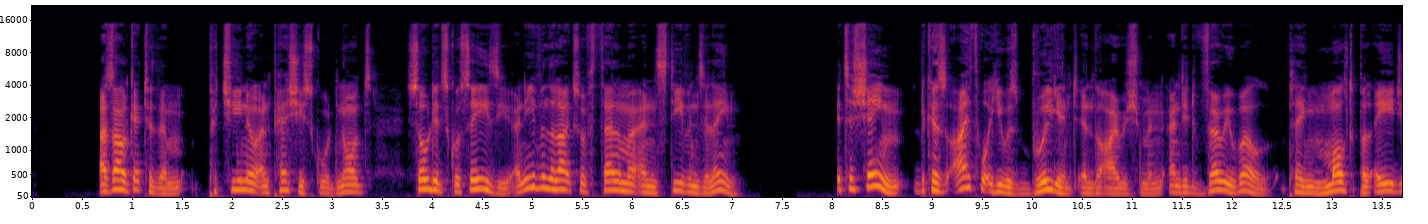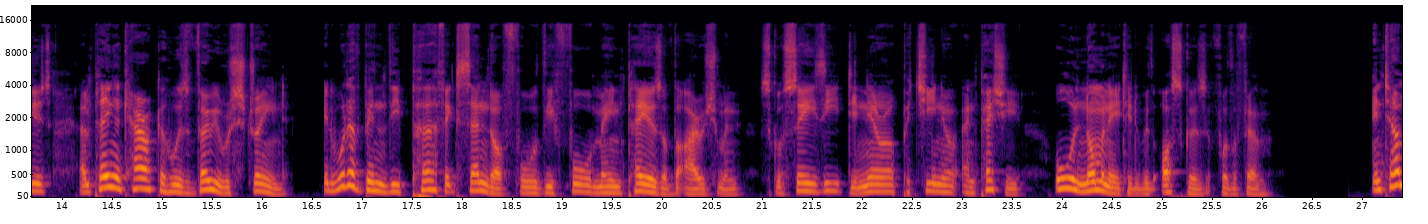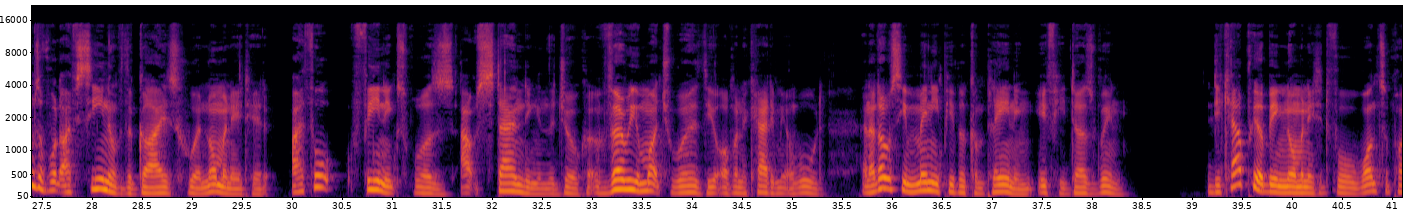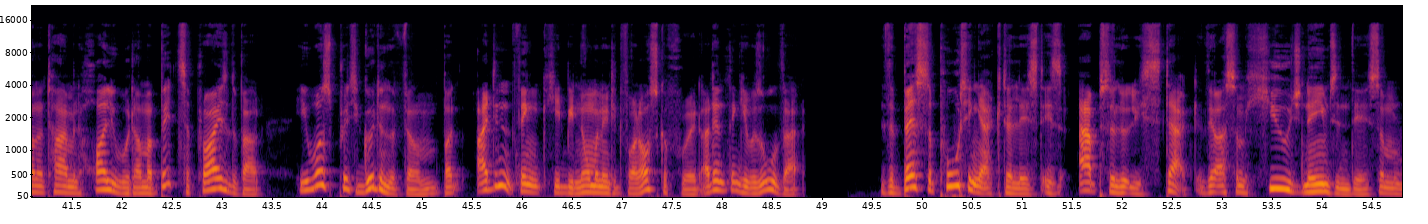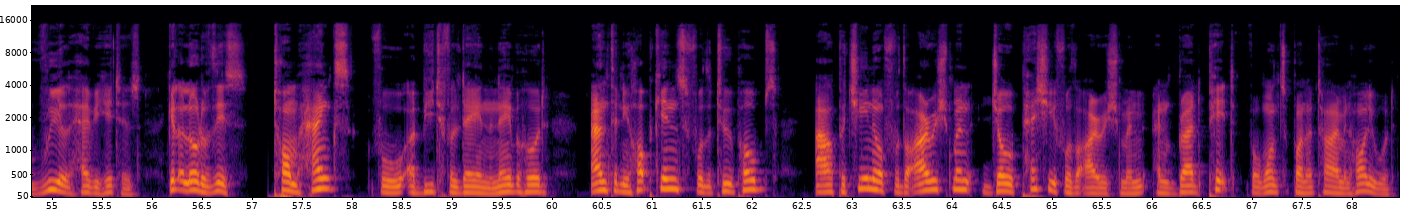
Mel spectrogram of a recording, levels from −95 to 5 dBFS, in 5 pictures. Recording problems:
none

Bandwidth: 14.5 kHz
